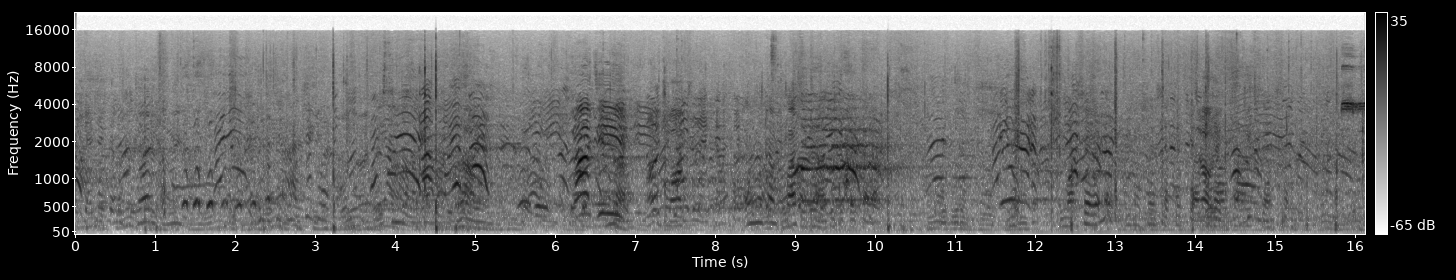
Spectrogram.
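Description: Young players shout and call out to each other outdoors across an open field.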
